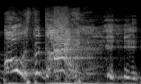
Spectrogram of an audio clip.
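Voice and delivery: high, drawn-out excited cry; excited recognition. Retold or imitated. Friend spots the guy who gets them in, excited cry. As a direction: call it out high and thrilled. Retelling her relief at spotting him.

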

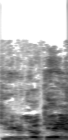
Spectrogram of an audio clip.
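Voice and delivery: high, loud, frantic father impression; panicked dad, imitated. Dad driving injured son to hospital, panicked. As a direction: pitch it way up, playing an alarmed parent.

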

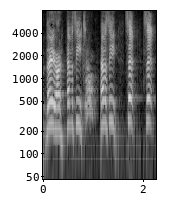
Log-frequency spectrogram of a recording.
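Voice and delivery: loud, high command to a dog; calling to the dog. Real, not acted. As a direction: call the dog sharply.

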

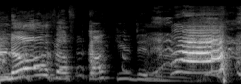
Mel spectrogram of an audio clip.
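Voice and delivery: slow, loud laughing disbelief; laughing shout. Real, not acted. Friend hears she played the song, shouts laughing. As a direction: scream it out cracking up in disbelief.

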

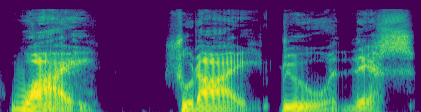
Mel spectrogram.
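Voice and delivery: low, very slow monster voice; demanding beast. A narrator's reading. Beast challenging the woodman, slow deep demand. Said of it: "demanded the beast".

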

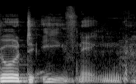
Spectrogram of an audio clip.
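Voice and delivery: very low, rich radio-host voice; Frasier. Acted. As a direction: drop deep and plummy like a sitcom shrink.

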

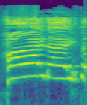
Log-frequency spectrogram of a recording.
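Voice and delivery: squealed high greeting; shrill cartoonish hello; silly high voice. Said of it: "I don't know if she meant it in that, in that voice".

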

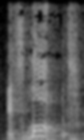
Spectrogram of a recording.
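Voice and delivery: high-pitched imitated call; mock indignant lady. Woman outside the locked toilet door, mock indignant high call. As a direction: call it out high, half laughing.

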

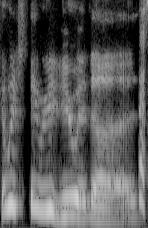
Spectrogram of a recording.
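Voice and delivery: a touch of retold crying, wistful; mild mock tearful wish. Telling her friend about crying on vacation, lightly tearful. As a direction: sigh it out, missing the kids. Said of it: "the whole time I was crying".

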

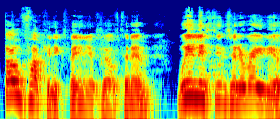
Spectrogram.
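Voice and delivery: rising to a high, loud insistence; imitating lunatic mate. Lunatic mate overruling everyone on the bus, mock outrage. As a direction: act out a wound-up friend laying down the law. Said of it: "he's a lunatic".

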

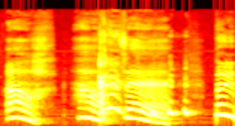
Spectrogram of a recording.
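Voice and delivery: high, laughing read through nausea; disgusted laughter. Real, not acted. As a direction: read it while laughing and grossed out. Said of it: "You're just gonna be sick".

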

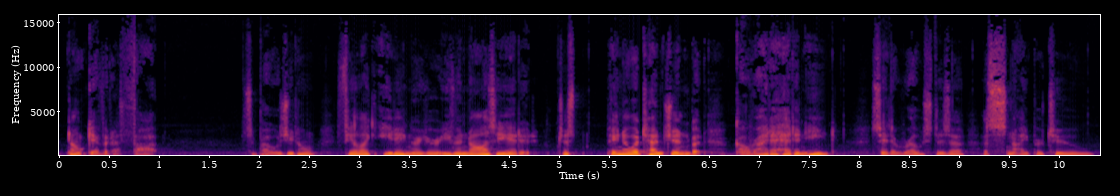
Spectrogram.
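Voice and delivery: effusive food-lover with swooping pitch; lively, swooping character voice; coaxing secretary. Acted. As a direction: savor each dish to tempt the listener.

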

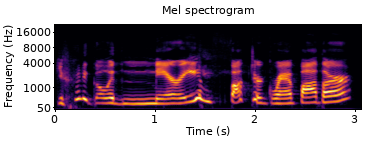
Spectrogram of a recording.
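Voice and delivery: high, loud outraged shout; shrill accusing yell. Retold or imitated. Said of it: "when she's like".

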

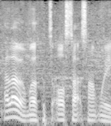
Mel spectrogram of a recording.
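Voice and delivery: ordinary talk

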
